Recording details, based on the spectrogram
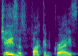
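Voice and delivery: high-pitched, blurted, fully in put-on character voice. Showing how to impersonate Don: imitating Don. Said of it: "if you wanna impersonate Don".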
